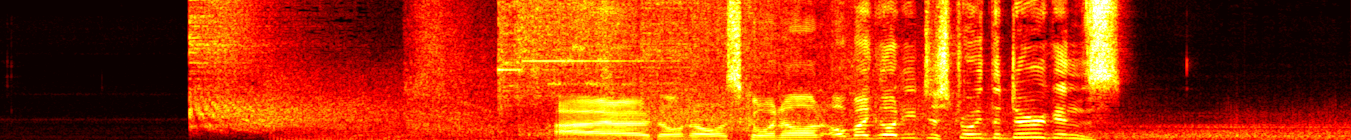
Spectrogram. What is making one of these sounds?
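A magic spell swells with a low, shimmering rumble.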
